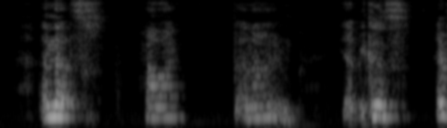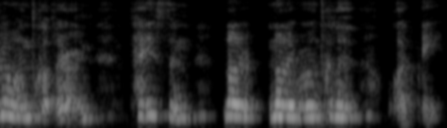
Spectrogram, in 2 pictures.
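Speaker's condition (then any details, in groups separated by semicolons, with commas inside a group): Cerebral palsy; wheelchair user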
